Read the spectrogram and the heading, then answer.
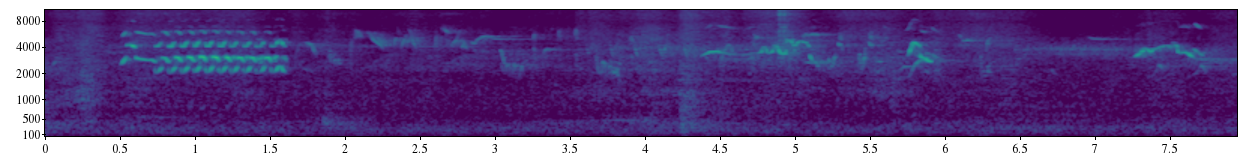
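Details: Black kite giving its begging call: a loud, trembling trill of about a second, followed by scattered twittering and squeaky calls of other birds over steady background noise.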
